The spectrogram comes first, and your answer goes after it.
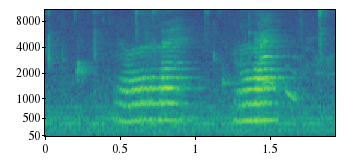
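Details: Bengal mother cat Bella meowing indoors, demanding her kittens go back to the carpeted bedroom; two strong, rich harmonic meows, each swelling and fading, about three-quarters of a second apart.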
